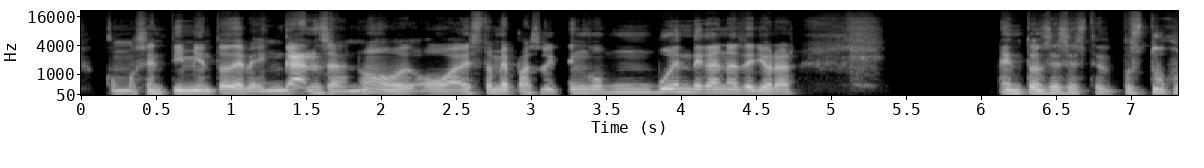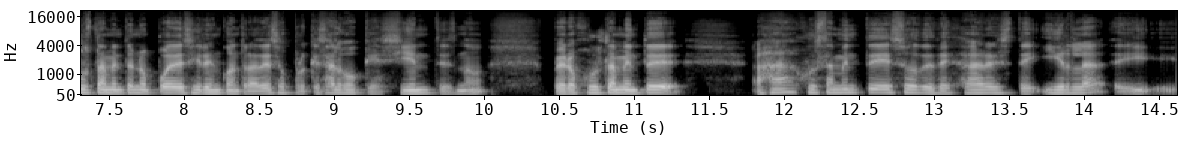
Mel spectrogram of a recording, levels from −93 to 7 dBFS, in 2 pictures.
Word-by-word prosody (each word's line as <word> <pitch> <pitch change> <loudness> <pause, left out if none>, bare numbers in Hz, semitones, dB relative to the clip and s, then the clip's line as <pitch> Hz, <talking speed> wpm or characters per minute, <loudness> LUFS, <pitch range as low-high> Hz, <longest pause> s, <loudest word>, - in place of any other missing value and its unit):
como 120 -1 -4
sentimiento 125 +2 +2
de 135 - +6
venganza, 125 0 +4
¿no? 145 +8 -1
O 125 -1 +1 0.2
o - - +1
esto 130 +3 -1
me 135 -1 +3
pasó 125 +3 -3
y 145 - -3
tengo 150 +1 -2
un 155 +1 -5
buen 165 +1 +3
de 155 - +2
ganas 150 -1 +2
de 140 - +3
llorar. 130 0 +2 1.3
Entonces 135 0 +2
este, 120 -1 -5
pues 125 +3 -5
tú 150 +2 +1
justamente 145 -2 +1
no 135 -2 -2
puedes 140 -1 +3
ir 140 - -1
en 125 - +2
contra 125 -3 -1
de 125 - +2
eso 135 +1 -6
porque 115 -2 -9
es - - -8
algo 130 -2 -1
que 115 -3 -10
sientes, 130 +2 -2
¿no? 115 -11 -5 0.4
Pero 125 0 +2
justamente, 140 +1 +3 0.5
ajá, 155 +2 -3
justamente 155 0 -2
eso 155 0 -1
de 135 -2 -1
dejar, 130 +2 -2
este, 130 -3 -4
irla 135 0 -1
y 280 +3 -8
135 Hz, 190 wpm, -23 LUFS, 125-150 Hz, 1.3 s, de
